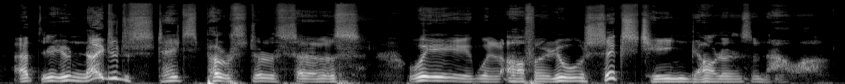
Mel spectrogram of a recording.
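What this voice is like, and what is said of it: Character voice of a king. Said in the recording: “a king and his sorcerer ... general character”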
